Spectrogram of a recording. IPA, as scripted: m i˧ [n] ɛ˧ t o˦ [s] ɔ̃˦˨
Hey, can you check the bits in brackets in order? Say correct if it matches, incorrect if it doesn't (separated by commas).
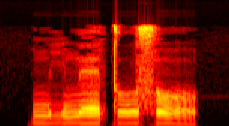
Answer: correct, correct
